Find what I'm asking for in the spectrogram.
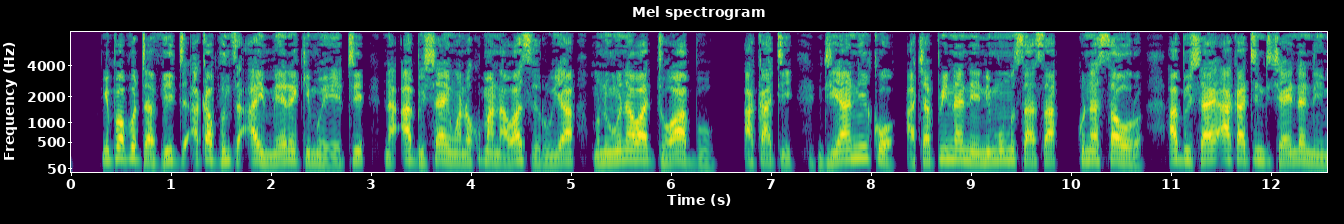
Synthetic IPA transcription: ipap̬o̞dʱavʱidʱiʔakab͡vunzaʔaime̞ɾe̞kimuɦe̞ːti | naʔabʱiʃaimwanako̞manawazeɾujamunomwenawad͡ʒo̞aːbʱu | akaːtindianiko̞at͡ʃapindane̞nimumusasa | kunasauːɾo | abʱiʃaiakatindit͡ʃae̞ndaneːmi

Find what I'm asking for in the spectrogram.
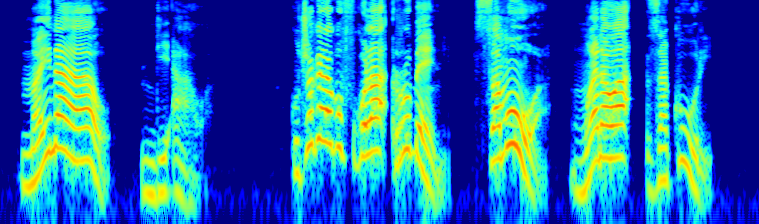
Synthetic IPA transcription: mainaaːwɔ̰ | ndiʔa̰ːwa | kut͡ʃɔkɛɾakufukɔlaɾuɓɛni | samuwa̰ | mwanawazakuːɾḭ

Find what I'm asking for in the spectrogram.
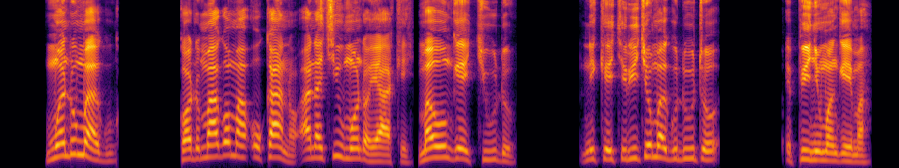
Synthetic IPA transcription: mwandumaɡu | kɔdmaɡɔmaʔʊkanɔ̰ʔanat͡ʃiumɔndɔjakɪmaoŋɡet͡ʃudo | niket͡ʃɾit͡ʃomaɡuduto | epiɲumaŋɡɪma

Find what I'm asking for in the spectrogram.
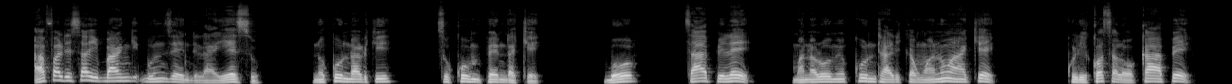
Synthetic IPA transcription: afalisaibaŋɡibun̩d͡ʒɛndilajɛsu | nukundaluki | sukum̩pɛndakɛ | bɔː | sapilɛ | mwanalɔmikun̩talikaŋwanuwakɛ | kulikɔsalɔkapɛ

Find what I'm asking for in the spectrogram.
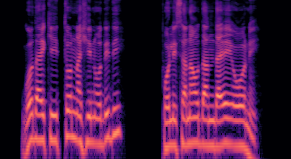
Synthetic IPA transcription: ɡɔd̪ɐjkiːt̪ːɔnːɐʃ̬ɪnɔd̪ɪd̪ɪ | pɔlɪsɐnɐwd̪ɐnd̪ɐʔeːo̞ːnḛː

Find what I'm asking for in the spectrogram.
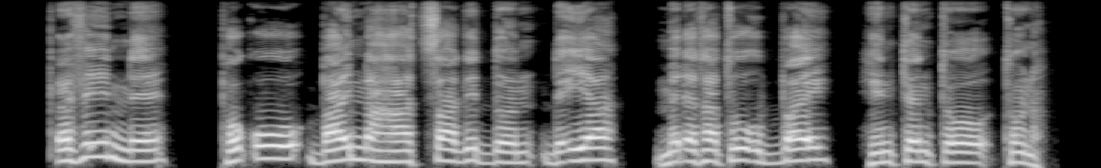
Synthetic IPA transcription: kʼɛfiːnːɛ | pɔkʼuːbɐjnːɐɦaːt͡sːaːɡɪd̪ːɔnd̪ɛʔɪjaː | mɛɗɛt̪ɐt̪uːʊbːɐj | hɪnt̪ːɛnt̪ːoːt̪ʊnɐ

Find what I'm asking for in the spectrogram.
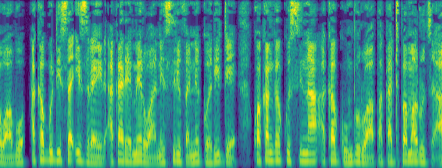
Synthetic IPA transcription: waʋo̞akaɓuɗisaʔis̬rae̞riʔakaɾe̞me̞rwane̞siɾivanne̞ɡʱo̞ɾiːdʱe̞ | kwakaŋɡakusinaʔakaɡʱumburwapakat̬i̥pamaɾud͡ziaː

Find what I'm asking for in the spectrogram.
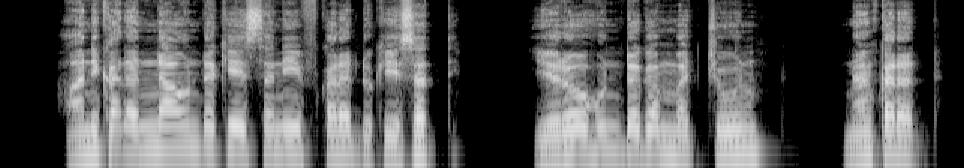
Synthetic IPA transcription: hɐnɪkɐᶑɐnːaːhʊnd̪ɐke̞ːsːɐniːfkɐɾɐᶑʊke̞ːs̬ːɐt̪ːɪ̥ | jɛɾo̞ːɦʊnd̪ɐɡɐmːɐt͡ʃːuːnː | ɐŋkɐɾɐᶑɐ̥

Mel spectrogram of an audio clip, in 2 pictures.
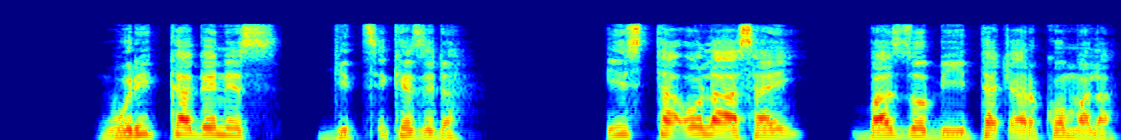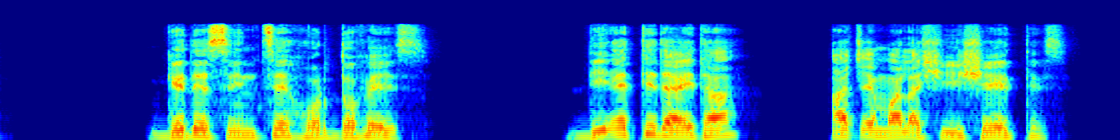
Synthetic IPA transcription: wʊɾɪkːɐɡɛnɛs | ɡɪt͡sʼːɪkɛzɪd̪ɐ | ʔɪst̪ːɐɔlɐːsɐj | bɐzːɔbiːt̪ːɐt͡ʃʼɐɾkːɔmɐlɐ | ɡɛd̪ɛsɪnt͡sːɛɦɔɾd̪ɔfe̞ːs | d̪ɪɛt̪ːɪd̪ɐjt̪ɐ | ɐt͡ʃʼɛmɐlɐʃiːʃeːt̪ːḛːs

